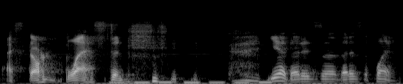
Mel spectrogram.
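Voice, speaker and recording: Live gameplay commentary and chat-reading come from a man from Portugal with a South African-tinged English accent, casual and profane and given to sudden loud surprised yelps. His voice is medium-pitched and unhurried, with the highs cut off.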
